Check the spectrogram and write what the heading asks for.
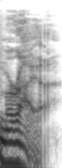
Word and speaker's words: Maria: Lydia Mariah Francis always hated the name Lydia, so she went by her middle name, which was spelled Maria, but she pronounced it as Mariah.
